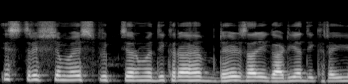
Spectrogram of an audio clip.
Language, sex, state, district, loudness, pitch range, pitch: Hindi, male, Chandigarh, Chandigarh, -16 LUFS, 175-200 Hz, 185 Hz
